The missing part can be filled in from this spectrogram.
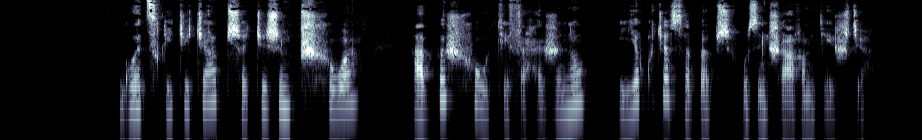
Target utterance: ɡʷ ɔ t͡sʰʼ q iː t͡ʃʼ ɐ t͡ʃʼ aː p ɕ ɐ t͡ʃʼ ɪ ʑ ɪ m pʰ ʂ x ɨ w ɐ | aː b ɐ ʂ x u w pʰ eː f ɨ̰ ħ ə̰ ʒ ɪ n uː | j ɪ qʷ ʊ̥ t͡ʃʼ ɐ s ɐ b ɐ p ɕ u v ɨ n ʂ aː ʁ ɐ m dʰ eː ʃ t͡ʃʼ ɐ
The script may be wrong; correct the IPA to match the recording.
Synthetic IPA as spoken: ɡʷ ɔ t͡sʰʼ q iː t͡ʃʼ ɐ t͡ʃʼ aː p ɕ ɐ t͡ʃʼ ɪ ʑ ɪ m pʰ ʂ x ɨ w ɐ | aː b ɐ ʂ x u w tʰ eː f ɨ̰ ħ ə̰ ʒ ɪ n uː | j ɪ qʷ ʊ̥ t͡ʃʼ ɐ s ɐ b ɐ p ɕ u z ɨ n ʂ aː ʁ ɐ m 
